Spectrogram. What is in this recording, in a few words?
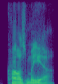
"cosmea", American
